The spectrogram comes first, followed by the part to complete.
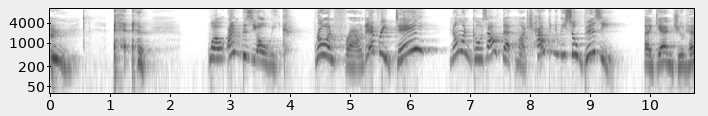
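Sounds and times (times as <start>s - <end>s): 
person clearing throat: 0.0s - 0.5s, 1.1s - 1.7s
person coughing: 0.0s - 0.5s, 1.1s - 1.8s
speech: 3.5s - 10.7s.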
